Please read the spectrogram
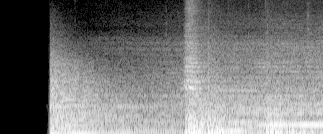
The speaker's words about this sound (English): In this war, San Francisco's tanks look more like Tonka trucks. The dump trucks line up along the beach. A machine with a huge scoop at the end fills each one up with sand. Then they turn around and head south in an orderly procession.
